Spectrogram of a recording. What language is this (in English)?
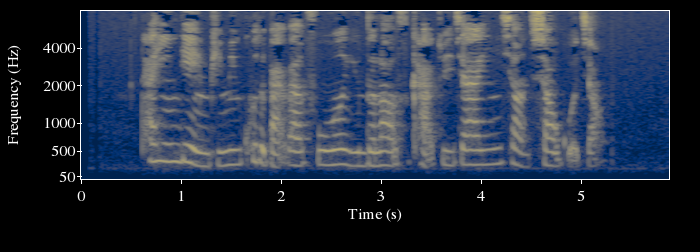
Chinese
